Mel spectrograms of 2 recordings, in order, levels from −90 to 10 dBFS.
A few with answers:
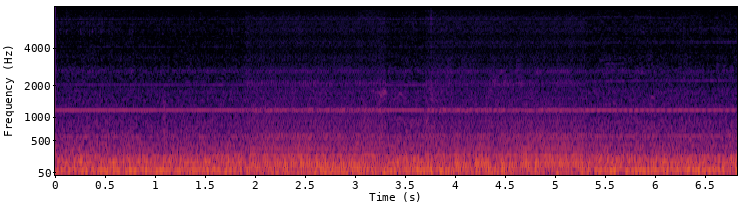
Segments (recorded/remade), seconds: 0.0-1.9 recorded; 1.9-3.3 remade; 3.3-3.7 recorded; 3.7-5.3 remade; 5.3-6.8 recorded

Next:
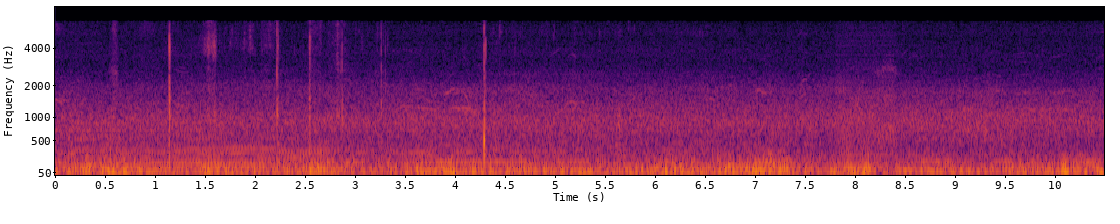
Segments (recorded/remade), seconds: 0.0-7.8 recorded; 7.8-8.4 remade; 8.4-10.5 recorded

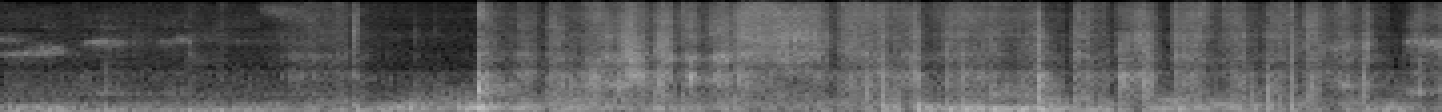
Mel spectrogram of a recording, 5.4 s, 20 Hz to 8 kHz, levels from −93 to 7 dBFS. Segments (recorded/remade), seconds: 0.0-5.4 remade

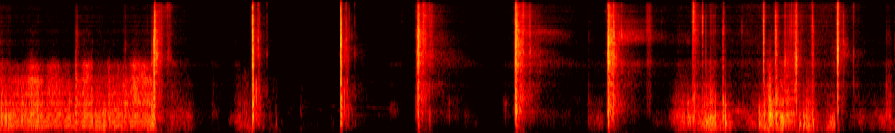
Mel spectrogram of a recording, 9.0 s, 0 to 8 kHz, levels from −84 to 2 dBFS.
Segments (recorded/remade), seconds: 0.0-2.4 remade; 2.4-3.9 recorded; 3.9-9.0 remade

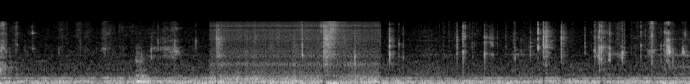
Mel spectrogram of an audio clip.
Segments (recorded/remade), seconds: 0.0-2.1 recorded; 2.1-3.8 remade; 3.8-6.9 recorded

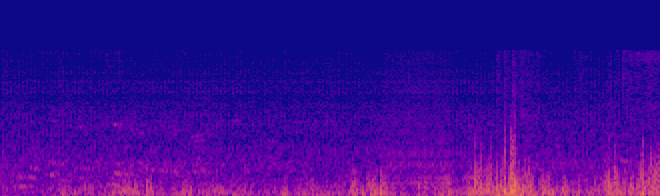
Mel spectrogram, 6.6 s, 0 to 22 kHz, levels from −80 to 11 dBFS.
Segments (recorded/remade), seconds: 0.0-3.8 recorded; 3.8-4.5 remade; 4.5-6.6 recorded

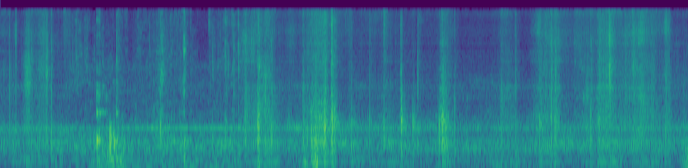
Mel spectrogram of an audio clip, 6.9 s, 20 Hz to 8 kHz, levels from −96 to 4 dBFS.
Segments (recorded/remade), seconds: 0.0-0.7 remade; 0.7-2.4 recorded; 2.4-6.9 remade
